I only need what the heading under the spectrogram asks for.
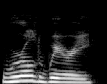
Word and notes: world weary: American English

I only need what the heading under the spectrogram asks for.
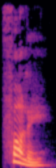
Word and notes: folly: British English

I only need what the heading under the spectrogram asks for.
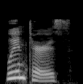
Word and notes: winters: British English

